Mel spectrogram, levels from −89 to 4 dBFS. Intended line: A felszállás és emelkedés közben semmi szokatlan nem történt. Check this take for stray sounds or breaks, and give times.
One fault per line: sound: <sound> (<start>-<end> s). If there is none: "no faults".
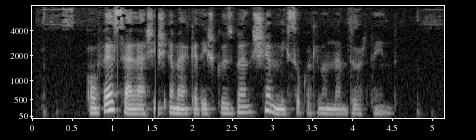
sound: dropout (1.5-1.6 s)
